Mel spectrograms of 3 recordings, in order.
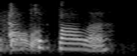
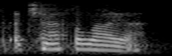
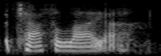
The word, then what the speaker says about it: Atchafalaya: He's saying Atchafala, but it's Atchafalaya. – It's not. – What is that, a place? – The river. – It's an Indian word for the river, name of the river. I pronounce it Atchafalaya, or that's what it's said around.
